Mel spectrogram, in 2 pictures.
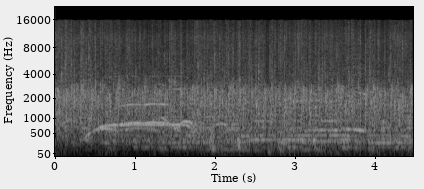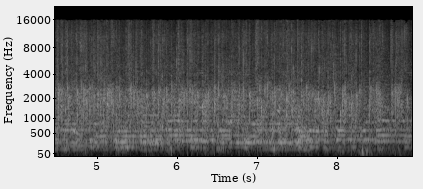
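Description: Steady, loud applause from a comedy show audience welcoming a first-time comedian fills the whole stretch, a dense wash of clapping with a few whoops and cheers rising briefly near the start.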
